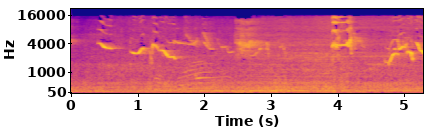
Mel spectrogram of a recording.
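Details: Excited Oriental magpie-robin in Indonesia, plumage fluffed and tail fanned, sings clear wavering whistles and looping slurs, with a softer stretch of low chatter in the middle.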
